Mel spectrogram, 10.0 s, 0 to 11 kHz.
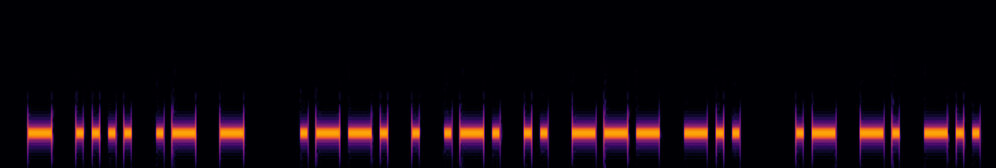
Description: Morse code, heard as a keyed tone, about 15 wpm, 700 Hz. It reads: THAT PERIOD AND
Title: Sentences from Top 1000 Words - Review Part 5 - 15wpm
